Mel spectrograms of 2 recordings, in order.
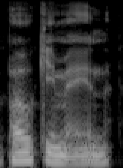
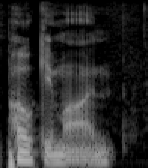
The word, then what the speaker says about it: Pokimane: Sure, but the discussion that we've had is specifically that she allowed people to mispronounce and whitewash her name, and it changed the pronunciation to Pokimane when it's supposed to be pronounced the same as Pokemon.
